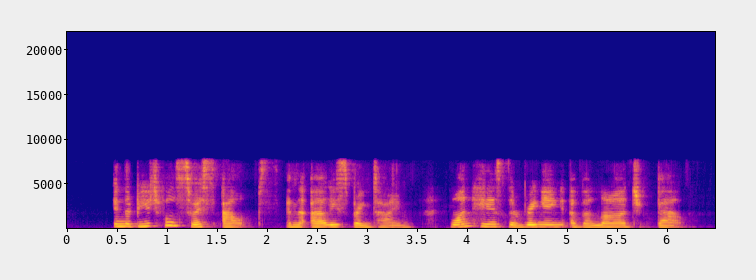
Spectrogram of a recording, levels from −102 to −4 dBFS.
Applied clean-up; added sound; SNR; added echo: neural mask model DeepFilterNet 3.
